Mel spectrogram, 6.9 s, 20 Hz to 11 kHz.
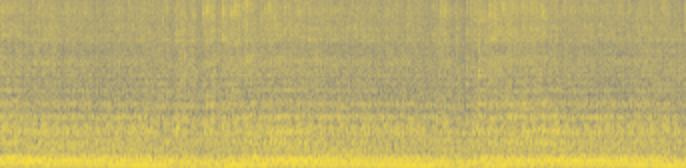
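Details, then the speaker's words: Engine hunting at closed-loop idle, rpm swinging up and down every couple of seconds instead of holding steady while tuning is still in progress; owner suspects the wideband reading, has pulled fuel, and notes it idles smooth once hot. Unstable idle. "all right closed loop at idle is a little bit you can hear it it goes 20 like 11 2011 so I got to slow it down around idle or you know work on some other there too work in progress"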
